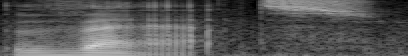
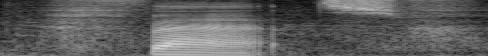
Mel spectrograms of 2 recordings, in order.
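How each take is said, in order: First: The word begins with a th sound. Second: The word begins with an f sound. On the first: "take the word that's" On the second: "He would say fats"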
